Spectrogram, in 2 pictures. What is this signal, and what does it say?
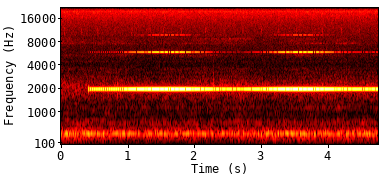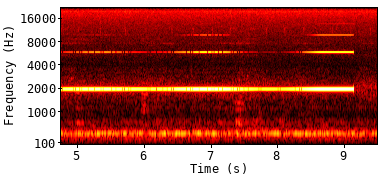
PSK31 (31.25 baud), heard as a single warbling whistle, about 1950 Hz, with fading, static crashes and the noise inside a subway train.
